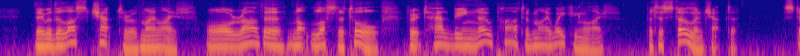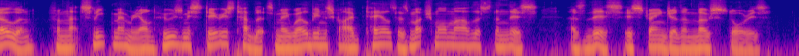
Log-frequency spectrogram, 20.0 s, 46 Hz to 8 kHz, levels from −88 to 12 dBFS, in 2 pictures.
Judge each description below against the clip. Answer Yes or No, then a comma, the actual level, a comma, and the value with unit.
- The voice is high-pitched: No, low, 110 Hz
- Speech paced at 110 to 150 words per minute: No, average, 165 wpm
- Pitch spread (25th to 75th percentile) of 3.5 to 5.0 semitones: No, wide, 5.4 semitones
